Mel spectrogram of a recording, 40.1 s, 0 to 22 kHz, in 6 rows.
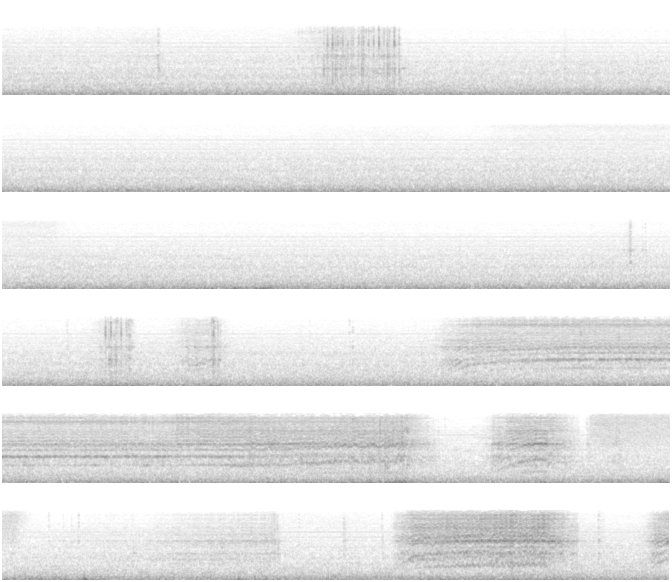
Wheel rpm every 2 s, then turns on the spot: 20, 10, 0, 0, 0, 0, 0, 0, 0, 0, 10, 10, 60, 100, 100, 60, 10, 20, 50, 90.
2-4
